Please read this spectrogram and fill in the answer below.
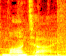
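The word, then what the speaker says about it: Manthey: to start the day the manthy kit pronounced monai transforms an already formidable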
